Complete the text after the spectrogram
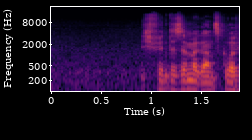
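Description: A man speaks into a close microphone with animation.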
